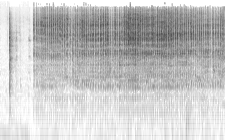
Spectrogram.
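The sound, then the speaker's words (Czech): A single wooden knock, then a large wooden ratchet rattle shaped somewhat like a wheelbarrow, of the kind pushed around the village green, cranked steadily: a loud, dense, rapid clatter of clicks that continues without pause to the end, with no talking. “Takže s tím se jezdilo po návsi a řehtalo to.”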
